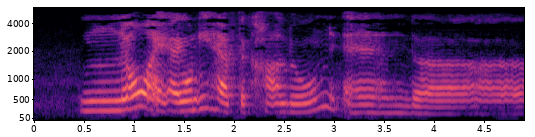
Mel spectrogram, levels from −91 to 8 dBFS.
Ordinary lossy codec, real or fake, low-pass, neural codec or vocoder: MP3, 24 kbps; fake; 5.4 kHz; codec, 16 kHz, 4 kbps, FunCodec, trained on LibriTTS, 50 frames a second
